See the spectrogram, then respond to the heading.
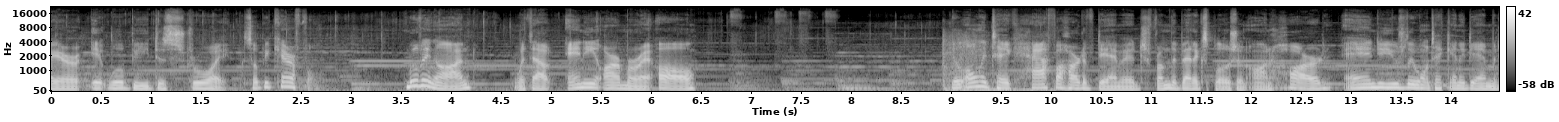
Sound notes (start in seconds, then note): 8.9 explosion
